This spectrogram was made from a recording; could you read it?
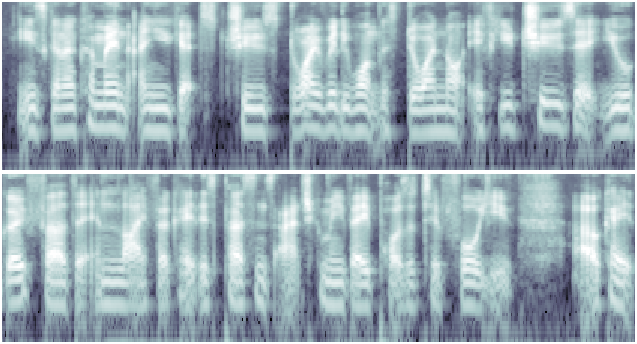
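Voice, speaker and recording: Gravelly-voiced man reading tarot cards. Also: on the high side, fairly bright tone, dry recording. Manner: chatty and reassuring, calls viewers "my darling". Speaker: tarot reader hosting a live stream. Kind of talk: live-stream card reading, answering viewer questions.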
